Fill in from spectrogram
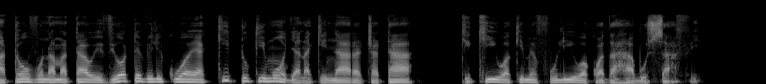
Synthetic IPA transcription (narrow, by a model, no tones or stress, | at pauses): atɔvunamatawivjɔtɛvilikuwajakitukimɔʄanakinaɾa̰t͡ʃata | kikʰiwakimɛfuliwakwaðaɦa̰ɓusa̰fi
